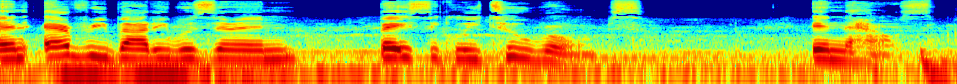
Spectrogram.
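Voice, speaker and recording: Music plays in the background. The speaker has an American accent and keeps a moderate pace. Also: woman. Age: 60s. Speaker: recovering addict sharing her story. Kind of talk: personal testimony.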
